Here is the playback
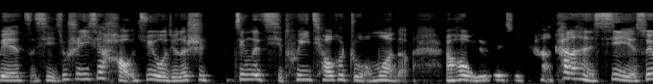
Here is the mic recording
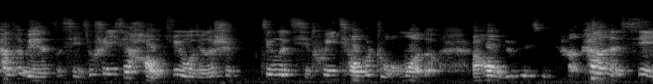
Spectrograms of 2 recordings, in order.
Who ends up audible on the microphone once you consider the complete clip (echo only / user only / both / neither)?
echo only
